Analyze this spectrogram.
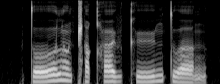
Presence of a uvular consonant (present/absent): present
